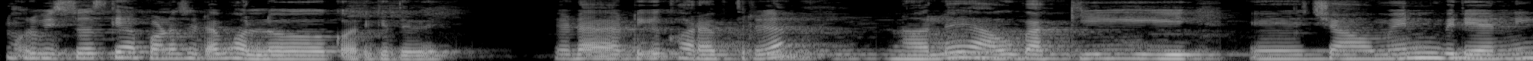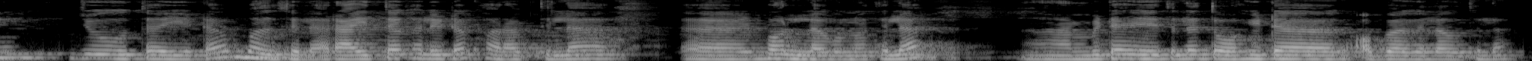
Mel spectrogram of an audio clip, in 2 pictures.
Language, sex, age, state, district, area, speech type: Odia, female, 18-30, Odisha, Puri, urban, spontaneous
